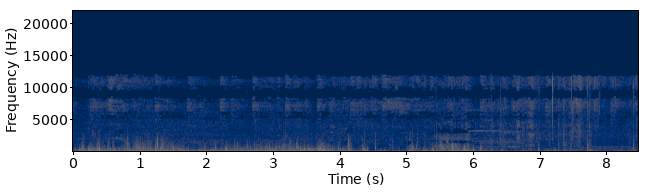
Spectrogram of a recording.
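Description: A show-jumping horse cantering on a sand arena, its hoofbeats coming as a run of dull thuds. A loud low rumble of wind on the microphone lies under the hoofbeats, heaviest in the first half and easing toward the end.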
